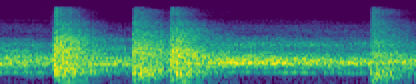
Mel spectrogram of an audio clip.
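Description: A series of loud bangs, about four in two seconds and unevenly spaced, over a steady background din.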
